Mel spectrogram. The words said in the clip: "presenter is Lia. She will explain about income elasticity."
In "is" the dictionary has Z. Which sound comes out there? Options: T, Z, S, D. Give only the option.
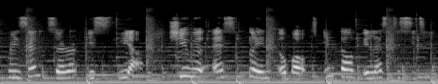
S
